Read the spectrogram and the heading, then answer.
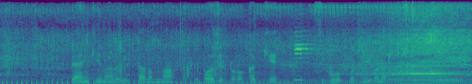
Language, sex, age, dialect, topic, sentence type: Kannada, male, 51-55, Central, banking, question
